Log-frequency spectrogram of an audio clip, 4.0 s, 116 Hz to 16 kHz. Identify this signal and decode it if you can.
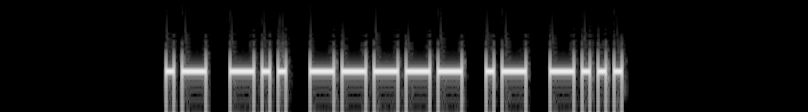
Morse code, heard as a keyed tone, about 30 wpm, 700 Hz. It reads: AD0AB
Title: Call Signs - 30wpm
